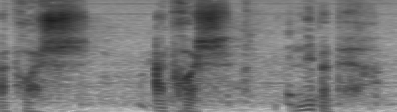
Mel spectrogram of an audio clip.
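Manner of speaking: whispered, hushed, breathy vampire voice. A speaker demonstrating to others how to say a line, in a Dracula voice. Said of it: "C'est pas un peu Dracula".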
